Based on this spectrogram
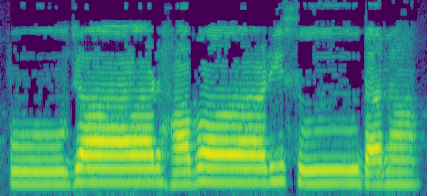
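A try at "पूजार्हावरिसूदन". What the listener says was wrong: আচ্ছা পূজার হাটা কি হ্রস্ব আছে না দীর্ঘ? তিনটেই তো দীর্ঘ ম্যাডাম, পূজার হা তিনটেই দীর্ঘ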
